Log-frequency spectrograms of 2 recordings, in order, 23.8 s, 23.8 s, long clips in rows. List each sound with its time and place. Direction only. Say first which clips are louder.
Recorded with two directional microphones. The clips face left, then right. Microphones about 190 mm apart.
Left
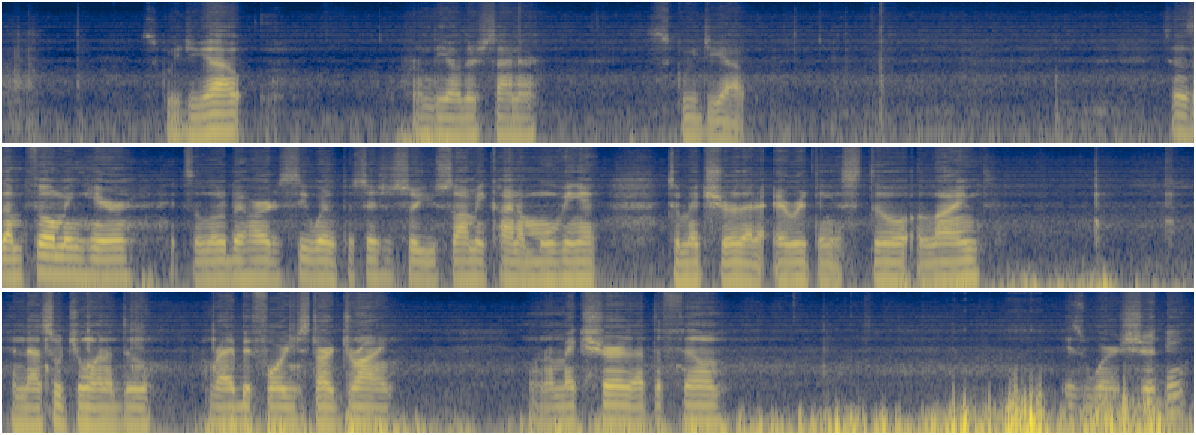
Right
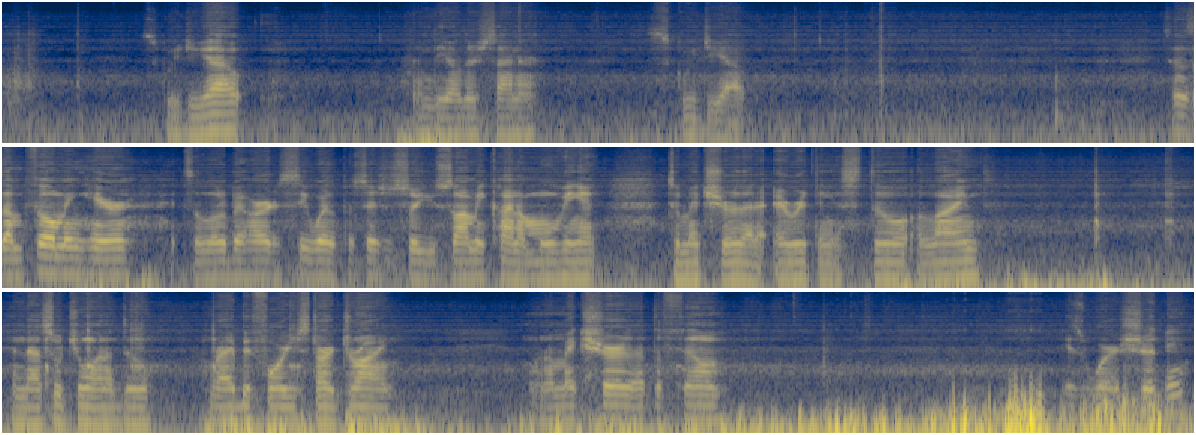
1.2 s speech: left 6 dB; 60° left (ahead or behind)
2.7 s speech: left 7 dB; 55° left (ahead or behind)
4.6 s speech: left 5 dB; 55° left (ahead or behind)
7.8 s speech: left 5 dB; 25° left (ahead or behind)
11.6 s speech: left 6 dB; 45° left (ahead or behind); by 14.5 s 60° left (ahead or behind)
15.9 s speech: left 6 dB; 60° left (ahead or behind)
19.4 s speech: left 6 dB; 45° left (ahead or behind)
22.9 s speech: left 2 dB; 30° left (ahead or behind)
